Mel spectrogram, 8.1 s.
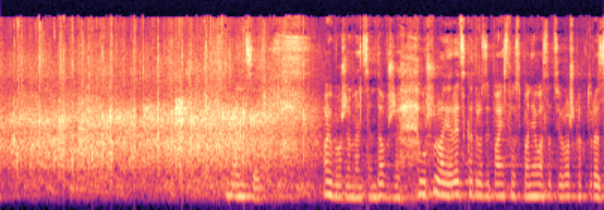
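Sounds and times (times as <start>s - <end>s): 
audience applause: 0.0s - 4.3s
speech: 3.0s - 3.7s, 4.3s - 8.0s.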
